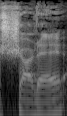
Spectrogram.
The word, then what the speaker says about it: Sade: I want to know, why is it pronounced Sade when her name is spelled S-A-D-E? There's no S-H or R in Sade. Well, she's from Nigeria. Oh. So in Nigeria, they pronounce it Sade. I interviewed Sade and she said, my name is Sade.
